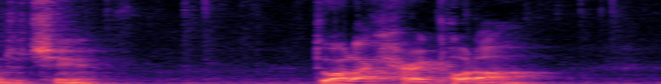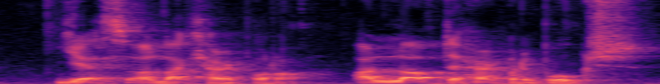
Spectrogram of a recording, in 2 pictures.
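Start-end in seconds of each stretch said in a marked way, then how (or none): none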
